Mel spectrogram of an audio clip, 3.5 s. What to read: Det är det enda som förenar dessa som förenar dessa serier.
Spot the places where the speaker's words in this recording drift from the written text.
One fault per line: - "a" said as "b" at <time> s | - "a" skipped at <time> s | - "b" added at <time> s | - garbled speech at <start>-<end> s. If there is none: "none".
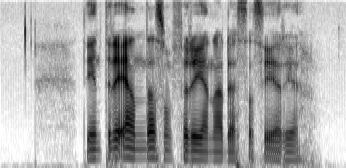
- "inte" added at 0.9 s
- "som förenar dessa" skipped at 2.5 s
